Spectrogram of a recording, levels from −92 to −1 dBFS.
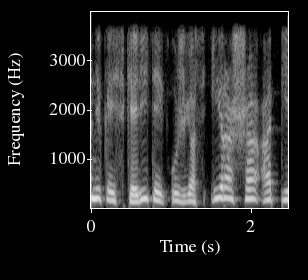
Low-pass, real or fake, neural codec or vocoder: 3.6 kHz; real; none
